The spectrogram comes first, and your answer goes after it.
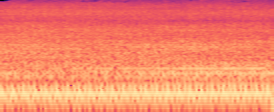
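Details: Box Chevy build, engine cranked up again; steady, even low rumble with no misses, knocks or stumbles: smooth normal idle.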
